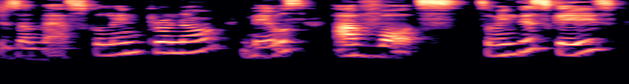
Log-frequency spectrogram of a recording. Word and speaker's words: avó: Grandmother is avó. There's an open sound for this O. Avó. It's almost like you are in awe.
